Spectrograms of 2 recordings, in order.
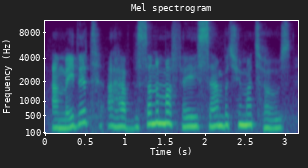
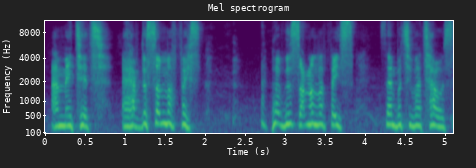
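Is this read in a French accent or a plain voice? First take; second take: plain; French accent. First: It is read in the speaker's plain own voice. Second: It is read in a put-on French accent.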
